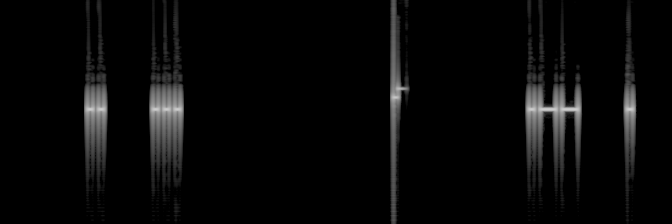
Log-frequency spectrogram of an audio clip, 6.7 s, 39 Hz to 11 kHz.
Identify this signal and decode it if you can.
Morse code, heard as a keyed tone, about 22 wpm, spaced as for 13 wpm, 700 Hz. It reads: IS WE
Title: 3x Character Spacing - Top 100 Words - 22wpm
